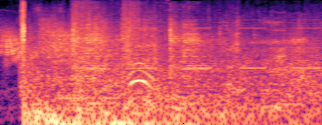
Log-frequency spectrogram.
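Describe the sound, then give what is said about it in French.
A surface-to-air missile strikes American spy pilot Gary Powers' plane over the Soviet Union with a sudden sharp blast, and the plane loses power. This is followed by a loud, sustained low rumbling roar with faint whining tones over it. “Ce sont des missiles sol-air. L'avion est touché, il perd de la puissance.”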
